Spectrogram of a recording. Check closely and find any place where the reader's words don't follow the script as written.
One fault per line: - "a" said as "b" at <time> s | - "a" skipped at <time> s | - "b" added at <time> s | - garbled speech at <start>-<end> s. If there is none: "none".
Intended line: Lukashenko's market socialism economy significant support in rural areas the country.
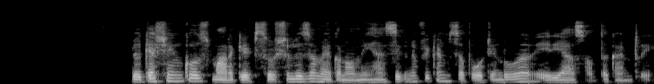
- "has" added at 3.7 s
- "of" added at 5.9 s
